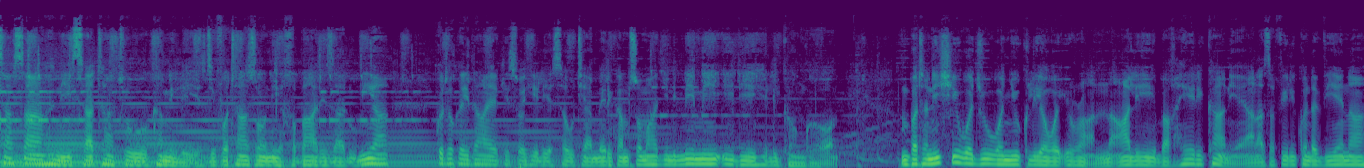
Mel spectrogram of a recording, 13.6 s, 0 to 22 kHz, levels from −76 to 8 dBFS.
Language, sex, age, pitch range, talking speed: Swahili, male, 30-49, 80-95 Hz, 150 wpm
